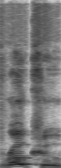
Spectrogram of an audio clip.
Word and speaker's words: Roku: Ruku or the r it's Roku but he calls it something else yeah because he can't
